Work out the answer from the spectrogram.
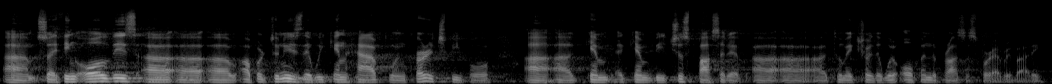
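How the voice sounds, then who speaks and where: Earnest low-voiced man testifying. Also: fairly quick. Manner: earnest, with frequent filler sounds. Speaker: community advocate testifying. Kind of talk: testimony at a public hearing. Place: public hearing in a school building. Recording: long reverb of a hearing hall.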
